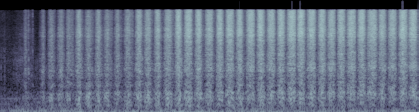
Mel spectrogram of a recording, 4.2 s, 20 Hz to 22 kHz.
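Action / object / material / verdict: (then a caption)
shake / metal mesh sieve holding baking soda / metal mesh / none. A small gold metal mesh sieve holding baking soda chunks and powder is shaken or tapped rapidly over a clear plastic bowl, and is briefly lifted to one side. After a quiet start, a fast, fairly regular train of about 38 short, bright, gritty rattles builds in loudness and holds steady. The sound is almost entirely high, crisp hiss with very little low end.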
